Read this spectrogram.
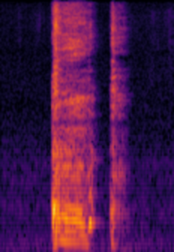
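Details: Woman coughing: two short, voiced coughs in quick succession, the first longer and louder; plain cough.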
